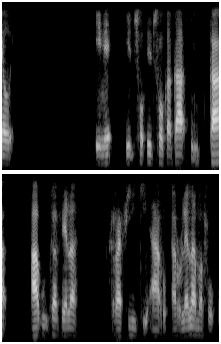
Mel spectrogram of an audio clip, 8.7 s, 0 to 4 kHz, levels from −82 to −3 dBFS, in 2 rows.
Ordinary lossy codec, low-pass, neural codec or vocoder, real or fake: none; 3.6 kHz; codec, 16 kHz, 2 kbps, X-Codec, WavLM features, trained on Multilingual LibriSpeech; fake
